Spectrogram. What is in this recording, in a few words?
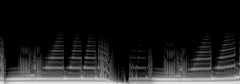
Roland B Line, Roland S100; musicradar-synth-samples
